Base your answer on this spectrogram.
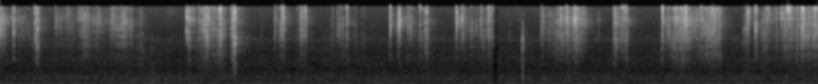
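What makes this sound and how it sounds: Long pink acrylic nails on one hand scratch fast across small, colorful plastic stick-on rhinestones densely covering the back of the other hand and fingers. The result is quick, bright, crackly scratching bursts in uneven clusters over a steady low hum.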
